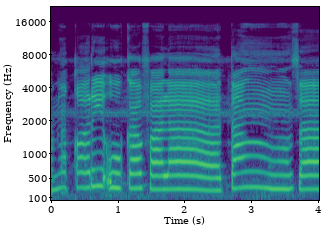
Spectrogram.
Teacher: Di situ terdapat 4 hukum tajwid, yaitu garis 16 hukum bacaan qalqalah sugro karena karakter qalqalah qaf berharokat sukun dan posisinya di tengah kalimat. Cara membacanya dipantulkan secara ringan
